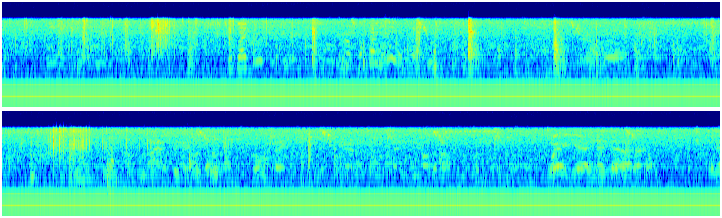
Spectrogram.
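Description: Several adults chat nearby outdoors.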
